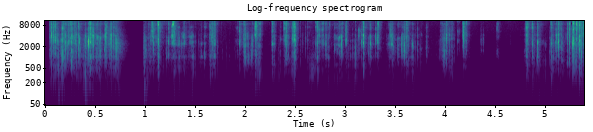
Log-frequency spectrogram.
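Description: Fingertips and short nails tap and scratch the surface of a small, closed, printed cardboard box holding a full bar of Lifebuoy soap, held in both hands over artificial grass. Dry, crisp, bright tapping and scratching come in quick bursts with no low end and almost no ring, separated by brief near-silent pauses. The box stays unopened throughout.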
